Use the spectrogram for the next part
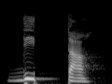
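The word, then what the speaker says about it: ditta: Хорошо, итальянское слово «дита» означает «пальцы», а слово «дитта» в этом случае, как вы понимаете, в слове две буквы «т» означает «фирма». – «Дита», «дитта».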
